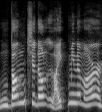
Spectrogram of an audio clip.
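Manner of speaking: very high, squeaky put-on Irish accent. Showing a listener what Tina sounds like, in a Tina impression that sounds Irish. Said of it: "That's more like an Irish".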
